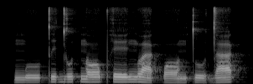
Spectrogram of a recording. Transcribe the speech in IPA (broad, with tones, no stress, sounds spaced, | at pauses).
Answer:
m uː˩ t̪ i˧˥ d uː˧˥ t̚ n ɔː˧˥ pʰ eː˧˥ ŋ ʋ aː˧˩ k̚ ʋ ɔː˩ n t̪ uː˧˩ d aː˧˥ k̚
